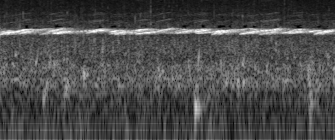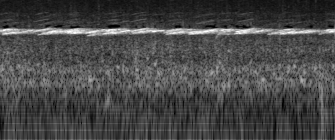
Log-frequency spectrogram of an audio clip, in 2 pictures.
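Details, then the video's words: Spring peepers in full chorus in spring: shrill, rapid peeps blur into a constant high jingling, with a few soft low thumps underneath. "Spring Peepers"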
